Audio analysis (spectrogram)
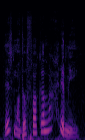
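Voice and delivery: quiet retold anger at being lied to; muttered fury. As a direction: say it low to yourself, stunned. Retold private fury at boss.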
